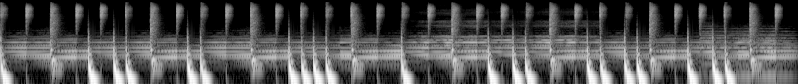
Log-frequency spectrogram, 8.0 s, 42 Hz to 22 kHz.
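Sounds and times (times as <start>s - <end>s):
drum kit: 0.0s - 7.9s.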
